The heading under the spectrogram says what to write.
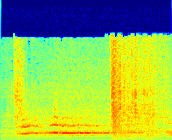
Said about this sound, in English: We can't outrun them, but we can outturn them. If we try the handbrake slide again... Get your damn hands off the brake! I'll do it! Here goes nothing!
